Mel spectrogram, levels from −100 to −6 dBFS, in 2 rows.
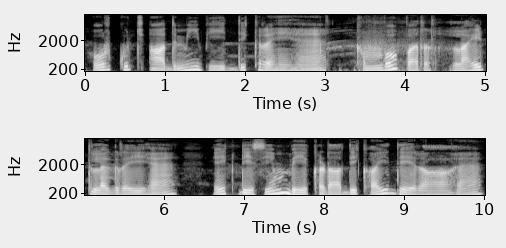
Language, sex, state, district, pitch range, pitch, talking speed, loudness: Hindi, male, Uttar Pradesh, Saharanpur, 110-145 Hz, 120 Hz, 125 wpm, -19 LUFS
